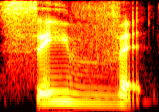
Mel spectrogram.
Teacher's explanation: the v connects to the eye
